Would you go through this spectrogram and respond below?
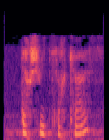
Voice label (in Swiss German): "schwizer kaas", alsace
